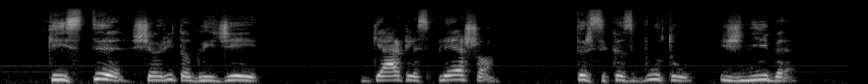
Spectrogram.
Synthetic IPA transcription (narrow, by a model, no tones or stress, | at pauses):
kʲɛɪsʲt̪ʲɪʃʲoːɾʲiːt̪oːɡɐɪd͡ʒʲɛɪ | ɡʲæˑɾklʲespʲlʲeːʃo̰ː | t̪ɐɾʲsʲɪkɐsbuːt̪uː | ɪʒʲnʲiːbʲe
